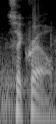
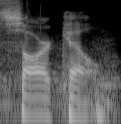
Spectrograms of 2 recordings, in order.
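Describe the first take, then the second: First: The name begins with the sound 'sack'. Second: The name begins with the sound 'sar'. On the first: The speaker calls it wrong. "I mispronounced it" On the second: The speaker calls it right. "It's Sarkel"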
